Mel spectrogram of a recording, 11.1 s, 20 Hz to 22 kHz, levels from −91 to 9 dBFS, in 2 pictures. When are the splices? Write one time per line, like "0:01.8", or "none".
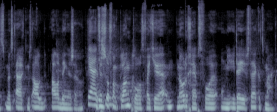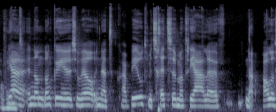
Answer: none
